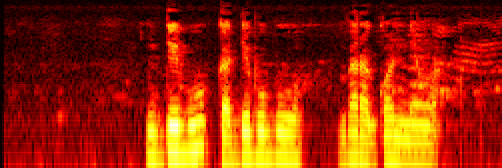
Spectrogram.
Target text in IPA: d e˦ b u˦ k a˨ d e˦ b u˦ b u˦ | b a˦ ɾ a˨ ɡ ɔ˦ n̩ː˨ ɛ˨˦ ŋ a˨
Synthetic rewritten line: d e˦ b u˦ k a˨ d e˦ b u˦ b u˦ | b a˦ ɾ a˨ ɡ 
